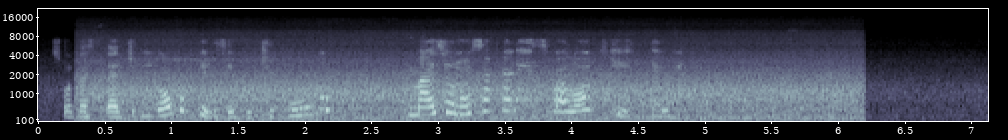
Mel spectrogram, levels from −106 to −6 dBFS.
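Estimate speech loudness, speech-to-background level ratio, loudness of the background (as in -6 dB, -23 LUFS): -31.5 LUFS, 6.5 dB, -38.0 LUFS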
